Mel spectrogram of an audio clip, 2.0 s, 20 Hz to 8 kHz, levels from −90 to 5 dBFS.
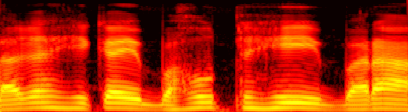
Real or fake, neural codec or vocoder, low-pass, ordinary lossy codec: real; none; 7.2 kHz; none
